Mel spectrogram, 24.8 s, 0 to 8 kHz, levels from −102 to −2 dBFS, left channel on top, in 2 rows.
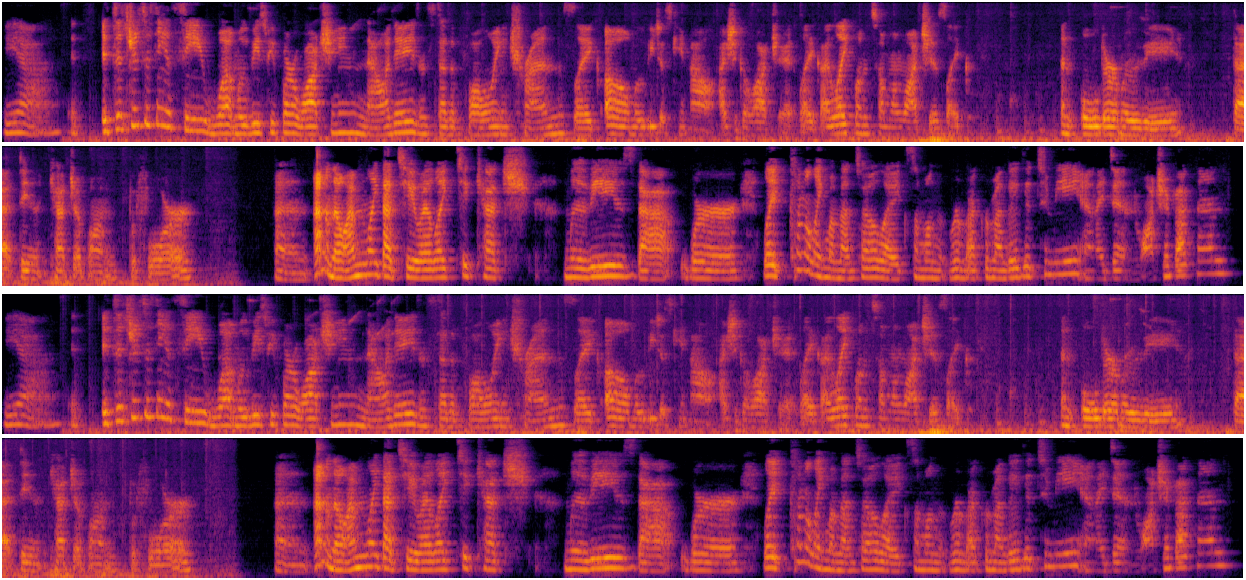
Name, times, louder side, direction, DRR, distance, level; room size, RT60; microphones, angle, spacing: voice 1, 0.0-9.6 10.6-11.8 12.3-14.3 15.1-24.6, left 3 dB, 35° left, 9 dB, 0.8 m, -30 dB
sound 1, 0.6-13.2, equal, 90° right, 2.4 m, -45 dB
sound 2, 4.2-14.7, right 1 dB, 50° right, 0.8 m, -40 dB
13.0 x 4.5 x 2.2 m, 0.25 s
head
